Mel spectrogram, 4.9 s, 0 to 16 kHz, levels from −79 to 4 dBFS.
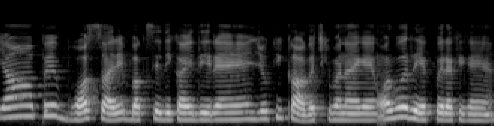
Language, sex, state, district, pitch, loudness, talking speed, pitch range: Hindi, female, Bihar, Darbhanga, 200 Hz, -21 LUFS, 280 wpm, 195-230 Hz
